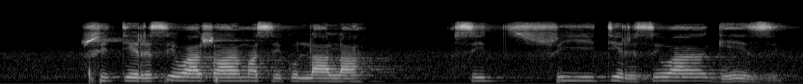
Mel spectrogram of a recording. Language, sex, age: Tsonga, male, 25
